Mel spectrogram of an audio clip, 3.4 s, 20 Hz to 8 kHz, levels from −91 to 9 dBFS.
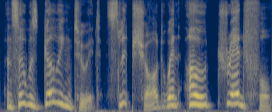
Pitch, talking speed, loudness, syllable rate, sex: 190 Hz, 195 wpm, -20 LUFS, 3.8 syllables/s, male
